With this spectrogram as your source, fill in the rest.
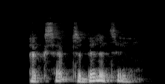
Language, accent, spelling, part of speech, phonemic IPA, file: English, Southern England, acceptability, noun, /ˌækˌsɛp.təˈbɪl.ɪ.ti/, LL-Q1860 (eng)-acceptability.wav
- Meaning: The quality of being acceptable; acceptableness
